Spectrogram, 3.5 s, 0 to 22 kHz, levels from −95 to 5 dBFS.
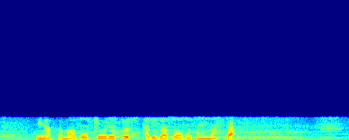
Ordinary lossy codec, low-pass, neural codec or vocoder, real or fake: none; 3.6 kHz; autoencoder, 48 kHz, 32 numbers a frame, DAC-VAE, trained on Japanese speech; fake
